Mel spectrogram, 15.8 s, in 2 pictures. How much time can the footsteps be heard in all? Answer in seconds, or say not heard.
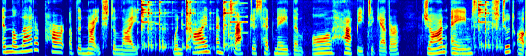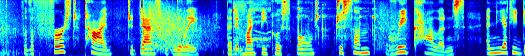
not heard.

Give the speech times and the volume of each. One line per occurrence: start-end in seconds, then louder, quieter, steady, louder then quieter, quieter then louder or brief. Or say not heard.
0.0-15.7 steady.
